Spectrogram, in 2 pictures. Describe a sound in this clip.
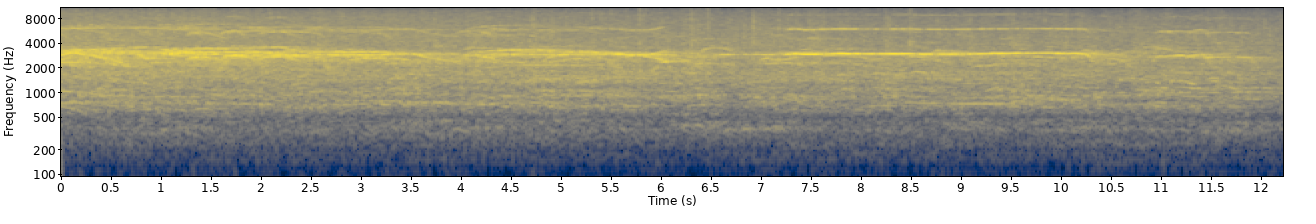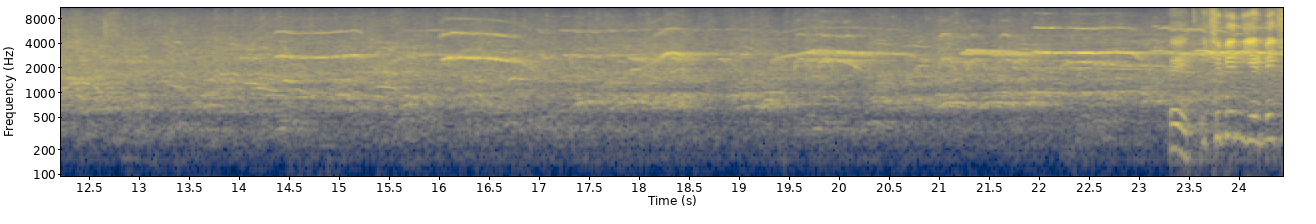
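A large crowd cheers and applauds steadily.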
